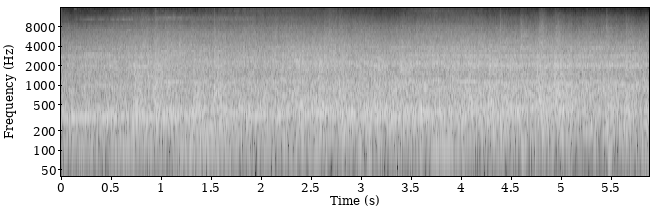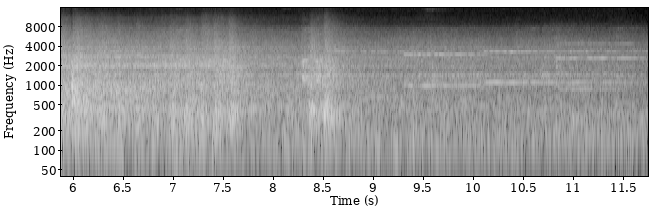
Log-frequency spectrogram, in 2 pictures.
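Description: Electric commuter train running close by along the platform, with steady running noise and wheel clatter over the rails. The noise drops away about eight seconds in, leaving quieter train noise with a faint high whine.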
